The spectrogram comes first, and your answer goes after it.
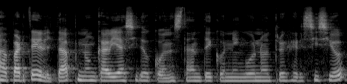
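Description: A woman speaks over noticeable background noise. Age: 30s. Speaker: pole dance instructor and studio owner. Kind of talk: casual interview chat.

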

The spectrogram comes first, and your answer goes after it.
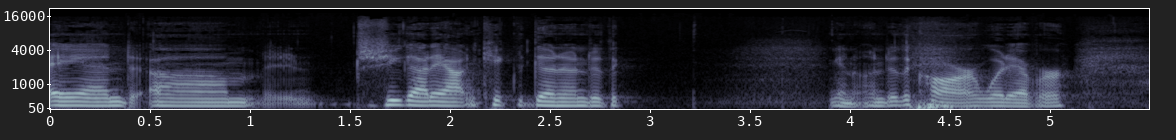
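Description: In an American accent, the speaker talks at a fairly quick pace with long, frequent pauses and a monotone, flat intonation. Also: woman, very deep, low pitch for a woman. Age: 60s. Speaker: grandparent raising grandchildren. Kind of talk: interview, personal story.

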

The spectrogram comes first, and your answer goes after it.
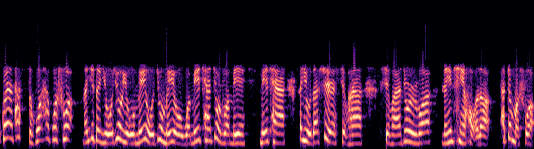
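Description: A woman talks very fast in a high voice, her pitch varying in an ordinary way. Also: very even loudness. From Shandong, Dezhou. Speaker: caller seeking advice about her brother. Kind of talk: radio call-in conversation. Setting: phone call.

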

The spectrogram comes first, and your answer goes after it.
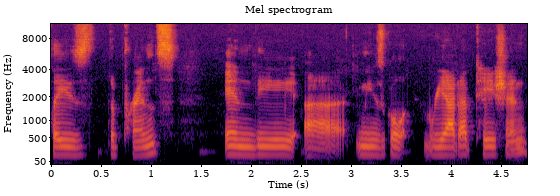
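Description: A woman's very deep, low voice comes through dry and close with no echo on a very clean recording with a silent background. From Italian-American family. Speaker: returning podcast guest. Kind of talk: casual chat. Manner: animated.

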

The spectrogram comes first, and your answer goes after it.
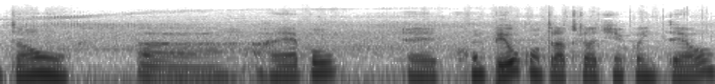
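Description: A man talks at a moderate pace and with ordinary pitch variation, noticeable background noise behind him. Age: 20s. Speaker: computer engineering student explaining tech. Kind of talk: casual chat.

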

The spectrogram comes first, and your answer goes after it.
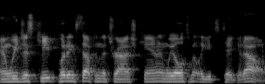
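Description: A man speaks loudly at a fairly high pitch. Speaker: business consultant and leadership speaker. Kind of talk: casual interview conversation. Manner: fast talker, loud.

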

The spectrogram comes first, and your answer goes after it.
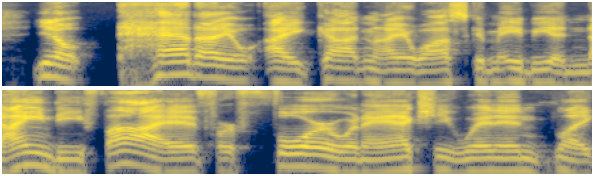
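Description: This is an unremarkable speaking voice from a man, medium in pitch with ordinary pitch variation. The sound is dry and close, with no echo. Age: 50s. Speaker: author and multimedia artist. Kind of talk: casual interview chat.

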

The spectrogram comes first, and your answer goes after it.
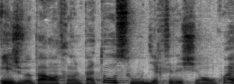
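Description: Recorded very cleanly with a silent background, a man speaks at a medium pitch in a dark, mellow tone. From central France (Loiret). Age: 20s. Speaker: startup founder. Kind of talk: interview. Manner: hesitant with fillers and repetitions.

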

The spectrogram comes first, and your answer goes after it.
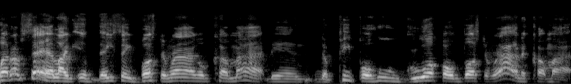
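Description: In an ordinary speaking voice with an American accent, a man talks at a fairly high pitch and a moderate pace, with hardly any pauses, ordinary pitch variation, and a dry, close sound with no echo. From US South. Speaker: podcast co-host. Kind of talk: casual chat.

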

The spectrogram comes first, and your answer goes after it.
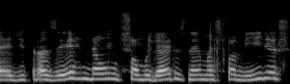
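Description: A woman with a plain, everyday voice speaks at a fairly slow pace, her pitch fairly high with ordinary pitch variation. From Brasília, Brazil. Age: 30s. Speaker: football player and coach. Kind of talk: casual chat.

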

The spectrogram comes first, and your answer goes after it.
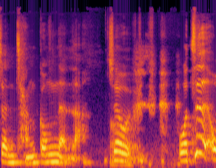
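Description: A woman with a medium-pitched voice speaks very slowly. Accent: Taiwanese. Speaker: podcast co-host. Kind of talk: casual chat.

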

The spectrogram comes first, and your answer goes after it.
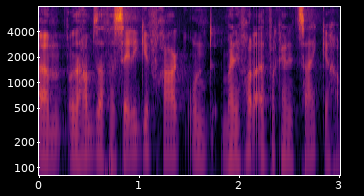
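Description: A man with a Swabian accent, very fast pace and fairly even intonation, on a very clean recording with a silent background. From Swabia, Swabian Jura (Balingen area). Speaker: content creator and podcast guest. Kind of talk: casual interview chat. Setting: on location, not studio.

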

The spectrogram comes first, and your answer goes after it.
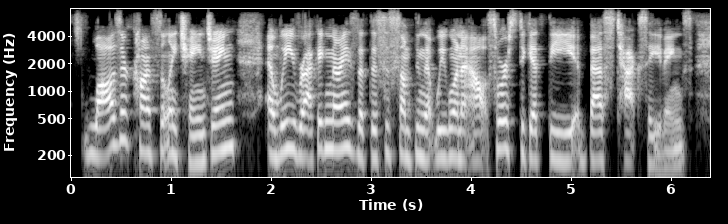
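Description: A normal speaking voice from a woman with an American accent, medium in pitch, fairly even in intonation and fairly quick in pace. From Texas, Fort Worth. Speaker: accountant and small business owner. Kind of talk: interview.

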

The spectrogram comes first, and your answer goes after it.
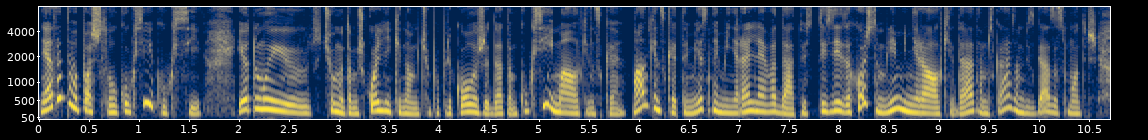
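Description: Very fast speech from a woman at medium pitch, with noticeable background noise. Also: dry, close sound with no echo. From Russian Far East, Kamchatka. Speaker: event organizer and singer. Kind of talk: casual chat.

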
